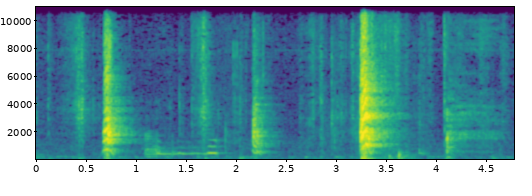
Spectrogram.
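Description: A puppy barking three times at a lemon on the floor, with short, sharp yaps about a second and a half apart; the last is the loudest.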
